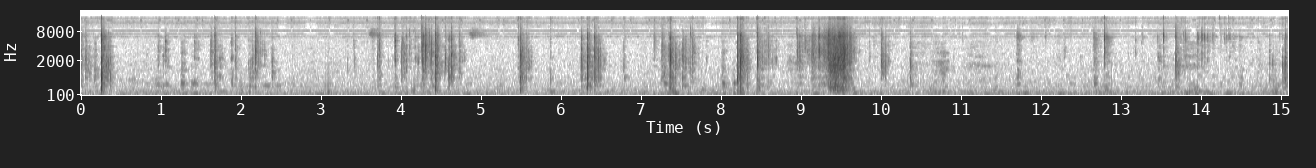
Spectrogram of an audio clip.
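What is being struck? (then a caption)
Bar of soap scraped by a metal knife. A metal knife scrapes a small remaining chunk of pink soap into flakes. Quiet, bright, crisp scraping clicks and short rasps come in scattered bursts, with a longer, louder scrape near the middle.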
